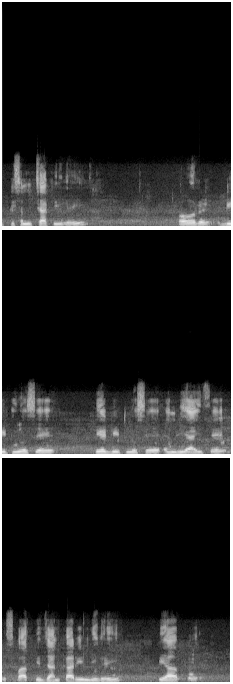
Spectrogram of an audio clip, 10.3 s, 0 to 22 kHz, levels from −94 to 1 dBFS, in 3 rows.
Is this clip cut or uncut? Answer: uncut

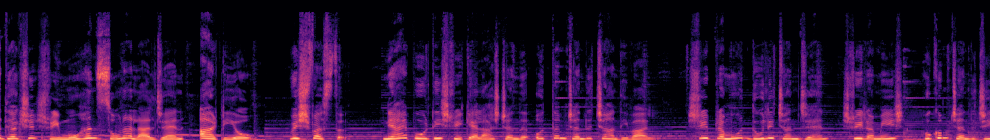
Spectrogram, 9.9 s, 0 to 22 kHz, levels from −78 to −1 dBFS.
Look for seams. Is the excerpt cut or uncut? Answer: cut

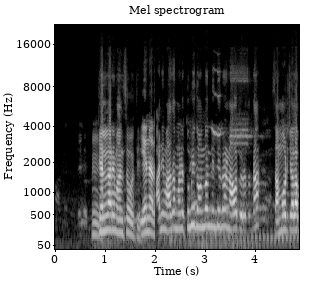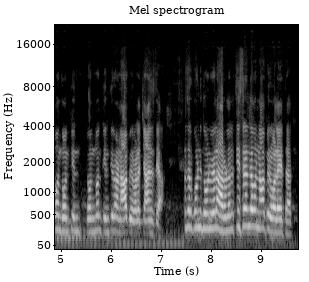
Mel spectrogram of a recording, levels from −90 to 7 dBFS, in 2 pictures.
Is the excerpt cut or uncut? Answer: cut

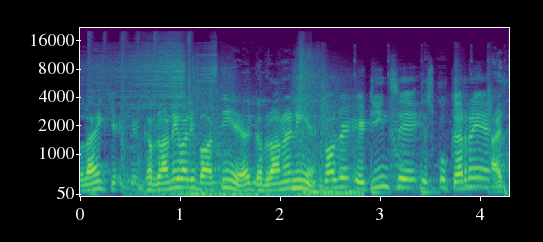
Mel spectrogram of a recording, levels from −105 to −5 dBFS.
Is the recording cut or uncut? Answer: cut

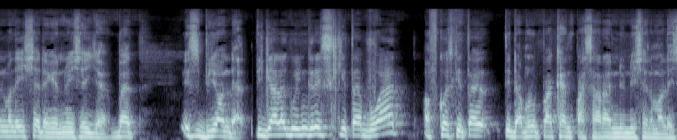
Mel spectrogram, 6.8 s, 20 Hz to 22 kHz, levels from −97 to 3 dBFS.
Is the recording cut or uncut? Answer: cut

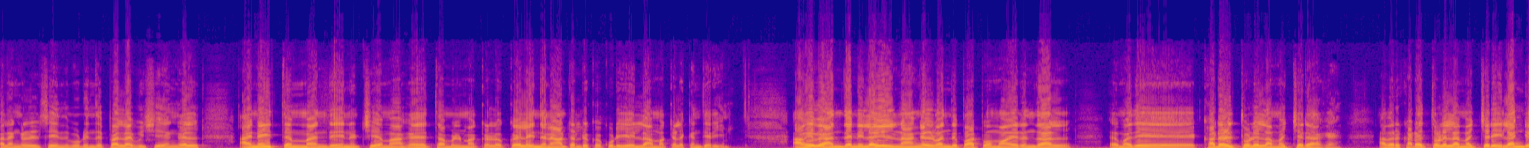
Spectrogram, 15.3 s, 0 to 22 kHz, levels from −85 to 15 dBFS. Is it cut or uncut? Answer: uncut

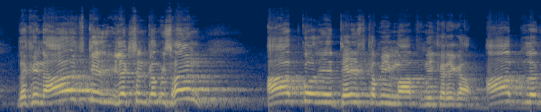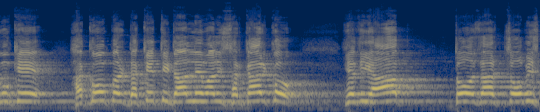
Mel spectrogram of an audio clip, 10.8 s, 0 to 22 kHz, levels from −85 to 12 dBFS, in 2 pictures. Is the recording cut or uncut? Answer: cut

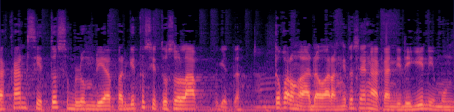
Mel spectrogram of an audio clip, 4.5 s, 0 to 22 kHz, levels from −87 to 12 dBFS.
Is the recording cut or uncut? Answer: cut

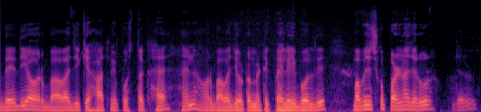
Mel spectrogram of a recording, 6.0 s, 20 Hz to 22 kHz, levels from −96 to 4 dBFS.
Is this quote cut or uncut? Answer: uncut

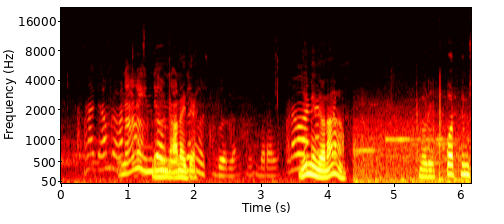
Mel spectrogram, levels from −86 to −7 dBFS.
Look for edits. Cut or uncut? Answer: cut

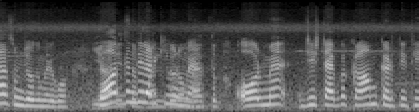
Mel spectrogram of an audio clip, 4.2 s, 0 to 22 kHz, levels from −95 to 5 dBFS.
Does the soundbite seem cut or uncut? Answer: cut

